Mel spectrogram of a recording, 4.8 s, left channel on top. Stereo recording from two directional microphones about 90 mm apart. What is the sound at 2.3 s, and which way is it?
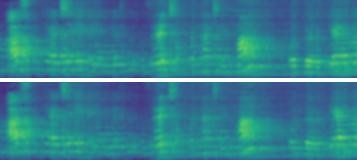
Speech, 30° right (ahead or behind).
